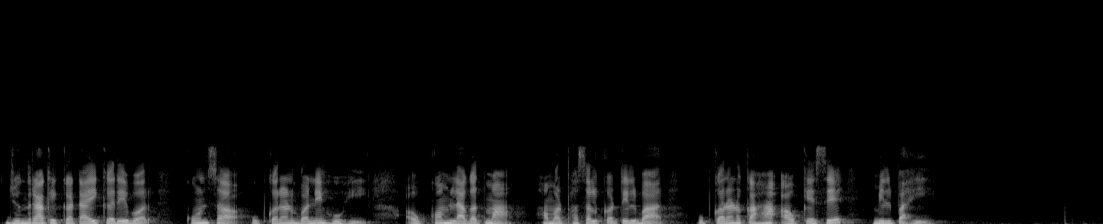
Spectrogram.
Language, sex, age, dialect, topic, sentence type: Chhattisgarhi, female, 25-30, Eastern, agriculture, question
